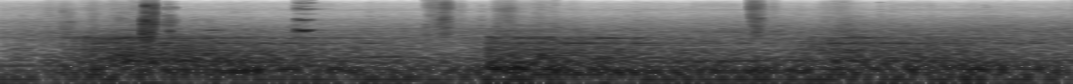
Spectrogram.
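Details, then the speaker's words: VW Bus: low steady rumble with faint droning hum while running, first thought a front wheel bearing; wheel has play, so owner suspects a bearing going inside the rear gear reduction box. "so I think a bearing is starting to go inside the wheel and if you actually grab the wheel I don't do one handed it's got a little bit of play in it which the type of bearing that's in there really shouldn't have"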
